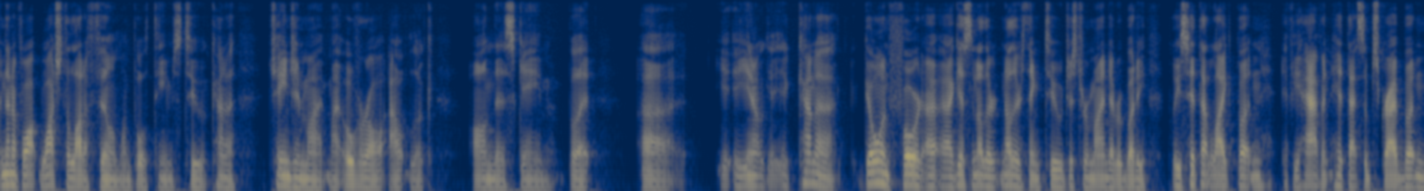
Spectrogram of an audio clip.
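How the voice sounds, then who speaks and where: Someone with a Northern US accent talks at a very fast pace. The intonation stays monotone and flat. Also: man, fairly low pitch for a man, very clean recording, silent background. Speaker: sports podcast host. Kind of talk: live-streamed sports podcast chat. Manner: halting, many fillers.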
